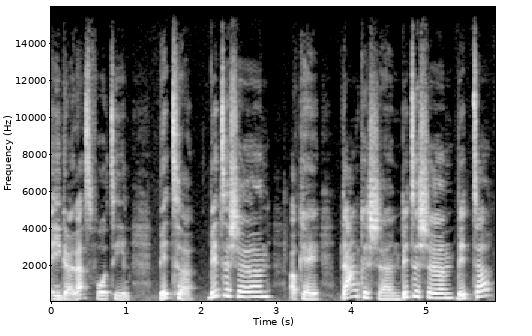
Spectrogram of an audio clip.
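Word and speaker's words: bitte schön: bitter unpetition bitter under bittershoen that o is definitely an uh would have definitely benefited me to learn the alphabet so there you go that's 14 bitter bitter sheen okay dan kishan bittershane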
